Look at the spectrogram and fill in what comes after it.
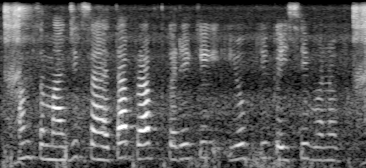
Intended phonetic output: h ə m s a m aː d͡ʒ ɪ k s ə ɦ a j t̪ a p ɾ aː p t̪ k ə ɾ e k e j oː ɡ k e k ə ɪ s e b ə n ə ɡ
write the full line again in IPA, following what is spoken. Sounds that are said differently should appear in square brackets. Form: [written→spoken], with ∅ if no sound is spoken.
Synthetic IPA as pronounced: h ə m s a m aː d͡ʒ ɪ k s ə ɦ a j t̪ a p ɾ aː p t̪ k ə ɾ e k e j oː ɡ k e k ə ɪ s e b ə n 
